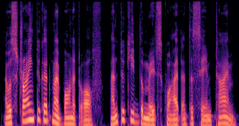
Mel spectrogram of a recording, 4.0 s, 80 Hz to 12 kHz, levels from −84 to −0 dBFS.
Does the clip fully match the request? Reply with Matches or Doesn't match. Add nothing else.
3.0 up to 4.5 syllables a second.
Doesn't match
